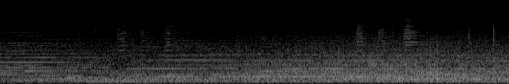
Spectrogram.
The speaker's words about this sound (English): Outside, Matt motors up the drive in Peter's Jaguar.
